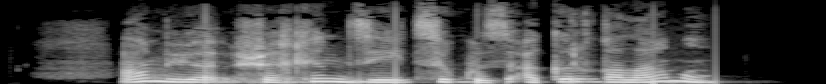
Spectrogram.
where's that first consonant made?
lips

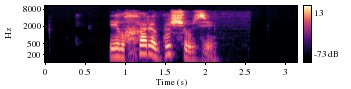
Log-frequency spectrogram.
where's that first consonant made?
tongue tip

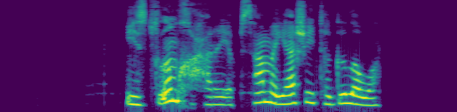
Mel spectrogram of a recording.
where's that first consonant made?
tongue tip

